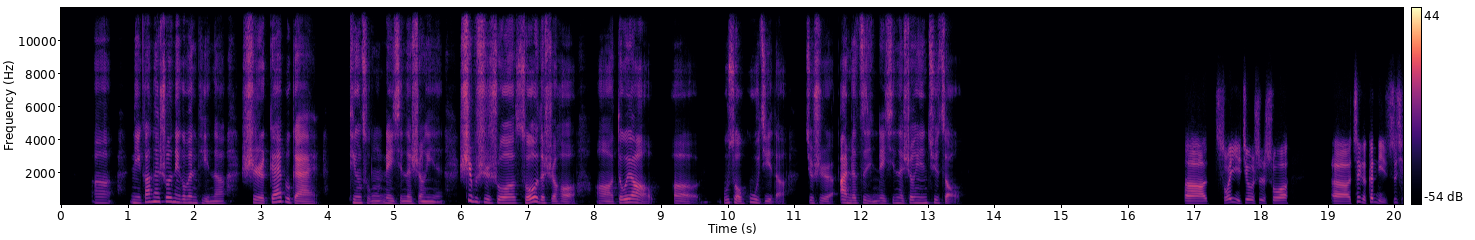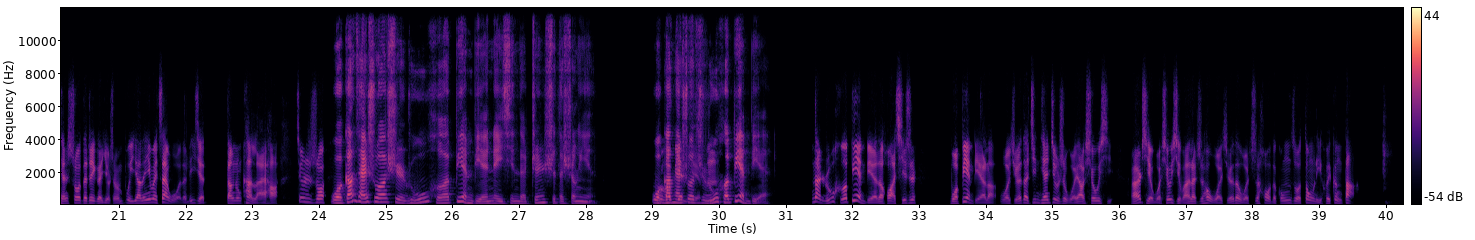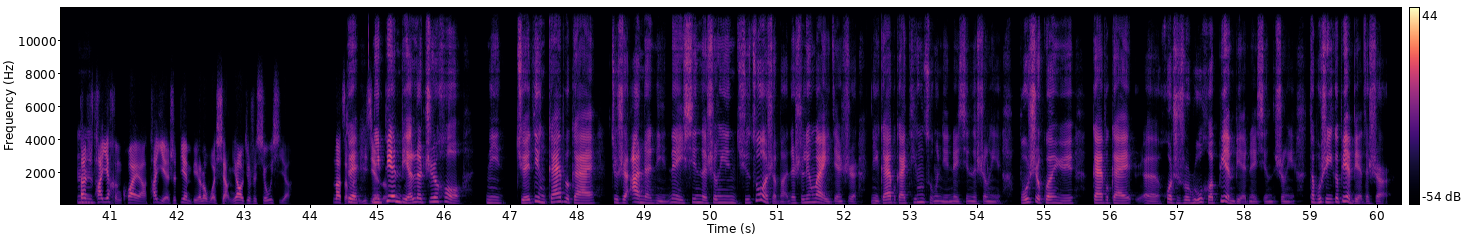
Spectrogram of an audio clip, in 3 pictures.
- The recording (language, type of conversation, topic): Chinese, podcast, 你如何辨别内心的真实声音？
- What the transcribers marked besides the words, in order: none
